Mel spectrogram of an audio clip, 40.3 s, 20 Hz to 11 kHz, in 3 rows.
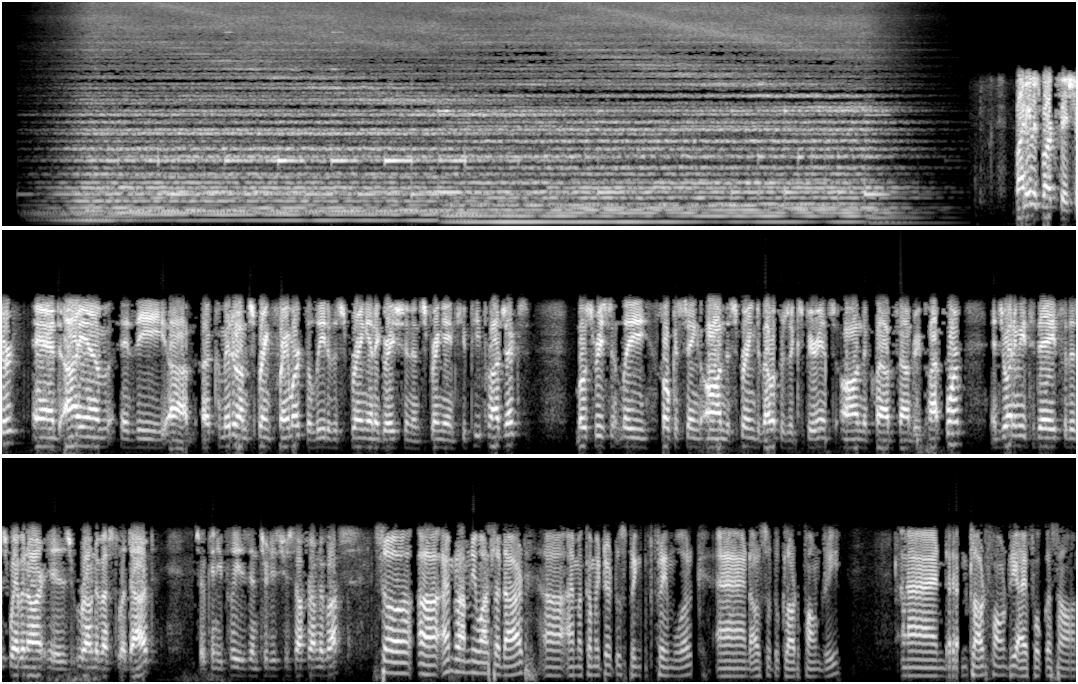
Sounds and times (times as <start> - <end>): New-age music: 0.2 - 12.1.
